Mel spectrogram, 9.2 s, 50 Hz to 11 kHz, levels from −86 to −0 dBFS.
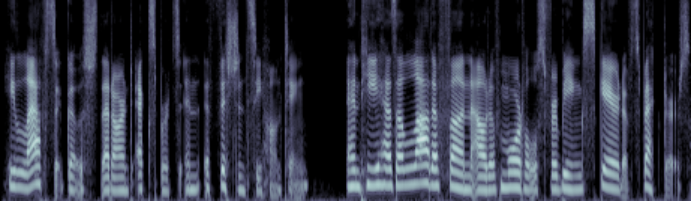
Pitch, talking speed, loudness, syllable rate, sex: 200 Hz, 165 wpm, -22 LUFS, 4.0 syllables/s, female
